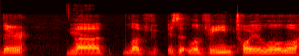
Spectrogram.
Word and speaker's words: Toilolo: Is it Levine Toilolo?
